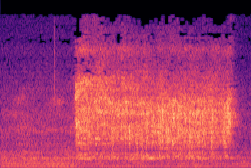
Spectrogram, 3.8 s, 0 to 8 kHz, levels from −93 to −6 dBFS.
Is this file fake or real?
fake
